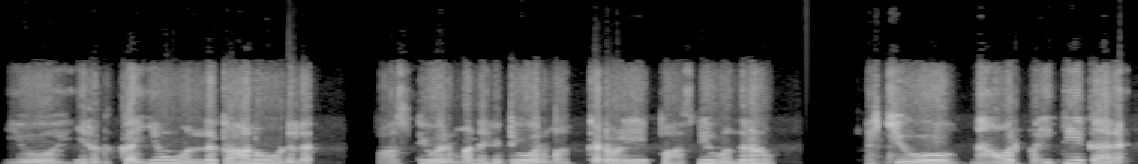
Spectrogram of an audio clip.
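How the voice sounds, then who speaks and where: A man's voice: on the high side, flat delivery, normal speed, lo-fi sound. A man voicing a young cartoon husband, eager and affectionate, teasing his wife playfully. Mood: anxious. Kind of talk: cartoon voice acting.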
